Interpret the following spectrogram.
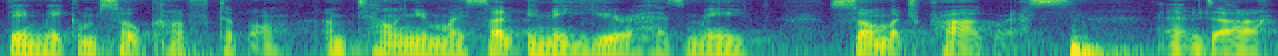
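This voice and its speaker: Very low, dark-voiced earnest mother. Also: steady tone, moderate pace, a little hiss or hum. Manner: earnest, effusive, with fillers. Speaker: parent speaking at a hearing. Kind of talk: public comment. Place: village hall meeting room. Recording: reverberant hall.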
